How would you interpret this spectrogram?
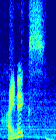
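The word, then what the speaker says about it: Hynix: The entire market is just Samsung and SK Heinix. Hinix. Is that how I pronounce that? I question it because I like want to pronounce things certain ways. Yes. Heinix.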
